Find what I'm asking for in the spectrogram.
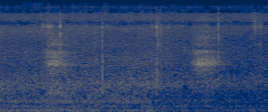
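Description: Honey bees buzzing close by at an open hive during an inspection, a soft droning hum with a few louder passes as individual bees fly near.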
